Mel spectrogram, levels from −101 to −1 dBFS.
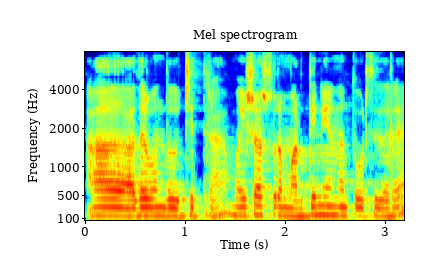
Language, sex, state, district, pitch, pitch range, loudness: Kannada, male, Karnataka, Shimoga, 150 Hz, 140-150 Hz, -18 LUFS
